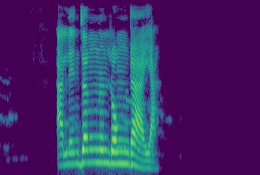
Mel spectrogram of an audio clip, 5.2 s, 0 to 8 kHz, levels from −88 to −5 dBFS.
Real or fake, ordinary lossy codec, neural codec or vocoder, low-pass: real; Opus, 64 kbps; none; 7.2 kHz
